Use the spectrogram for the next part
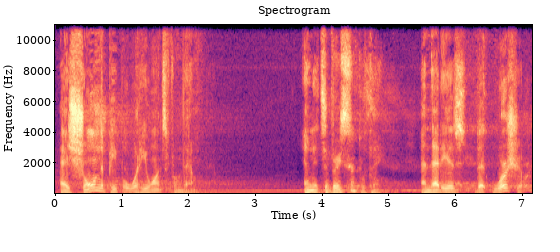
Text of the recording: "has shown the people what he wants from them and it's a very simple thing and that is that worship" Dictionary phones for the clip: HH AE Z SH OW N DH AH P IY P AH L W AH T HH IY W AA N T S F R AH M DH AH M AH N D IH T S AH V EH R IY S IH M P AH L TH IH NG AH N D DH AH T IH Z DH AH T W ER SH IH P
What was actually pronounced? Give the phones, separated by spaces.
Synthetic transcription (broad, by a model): HH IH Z SH OW N DH AH P IY P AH L W AH T HH IY W AA N T S F R AH M DH AH M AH N IH T S AH V EH R IY S IH M P L TH IH NG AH N DH AH T IH Z DH AH T W ER SH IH P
